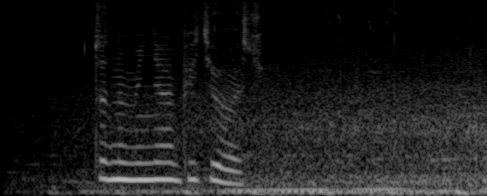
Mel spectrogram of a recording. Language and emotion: Russian, sad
